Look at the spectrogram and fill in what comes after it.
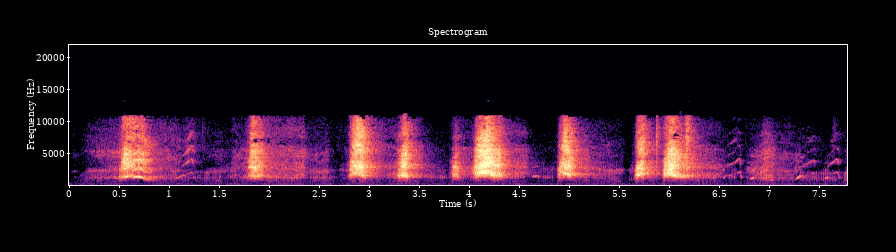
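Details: Raccoon giving a series of harsh, raspy bursts, about seven over eight seconds, each short and breathy with some tonal edges, spaced irregularly over a steady low background hiss.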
